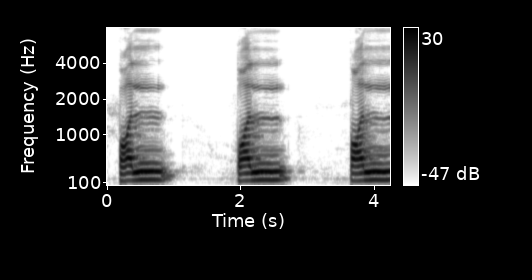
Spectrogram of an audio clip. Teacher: സുക്കൂനുള്ള ലാമ് ശ്രദ്ധയോടുകൂടി അല്പം തവസ്സുത്തോടുകൂടി അൽ അൽ എന്ന് അല്പം നീട്ടിക്കൊണ്ട് അൽ എന്ന് വേണം ഉച്ചരിക്കാൻ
